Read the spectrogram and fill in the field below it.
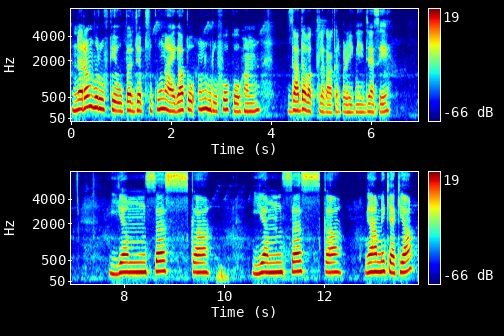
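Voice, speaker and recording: Slow, patient woman teaching recitation. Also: mid-range voice, dark tone, no echo, studio quality. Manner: slow, patient explaining with drawn-out example syllables. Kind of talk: tajweed lesson.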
